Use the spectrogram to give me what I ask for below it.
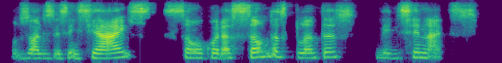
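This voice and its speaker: Speaking very slowly, a woman uses a fairly high pitch and fairly even intonation, with vocal fry. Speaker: aromatherapy teacher. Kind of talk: lecture.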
